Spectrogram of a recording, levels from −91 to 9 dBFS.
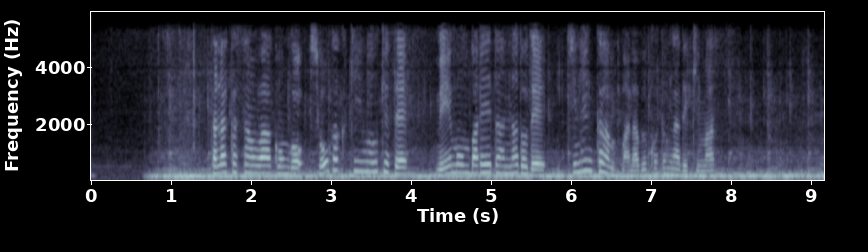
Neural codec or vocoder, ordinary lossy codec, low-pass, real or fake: codec, 44.1 kHz, 7.8 kbps, DAC; AAC, 48 kbps; 5.4 kHz; fake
